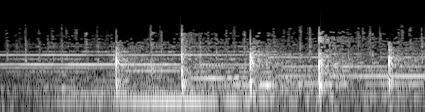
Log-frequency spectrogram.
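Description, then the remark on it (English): Five evenly paced footsteps approach a cupboard, tapping out against a steady low hum, each landing crisply, then the steps come to a halt before the end. “Minnie cowered with terror as the footsteps came to a halt and the cupboard door was rattled with great force.”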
